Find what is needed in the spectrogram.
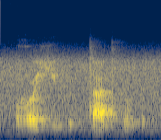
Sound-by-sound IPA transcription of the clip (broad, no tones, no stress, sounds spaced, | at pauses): ʁʷ e ç i p ɪ p t a dʱ ʊ p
